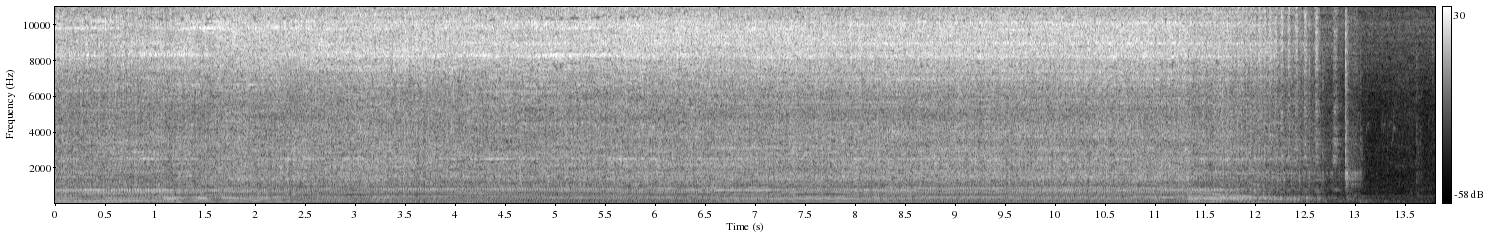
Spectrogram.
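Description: Daelim VT 125's small four-stroke V-twin running steadily: the first run after long storage, with a freshly cleaned carburettor and the air filter still removed. About twelve seconds in, the engine winds down and stops.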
